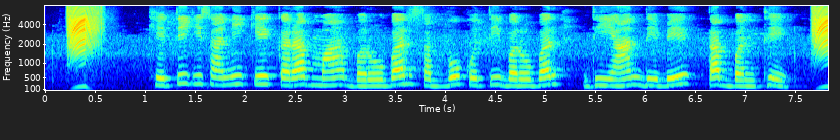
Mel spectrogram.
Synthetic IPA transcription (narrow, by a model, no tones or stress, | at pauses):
kʰeːt̪ikɪsaːnikekəɾəbmãbəɾoːbəɾsəbːokoːt̪ibəɾoːbəɾ | d̪ʱijaːnd̪eːbet̪ɐbːə̃nt̪ʰeː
